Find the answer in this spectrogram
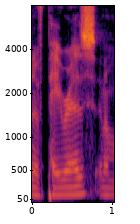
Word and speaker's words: Perez: I'm glad you said Perez, because I think in Bible college there's a very pretentious pronunciation of Perez, and I'm like, let's not do that. So I'm glad you went with Perez.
